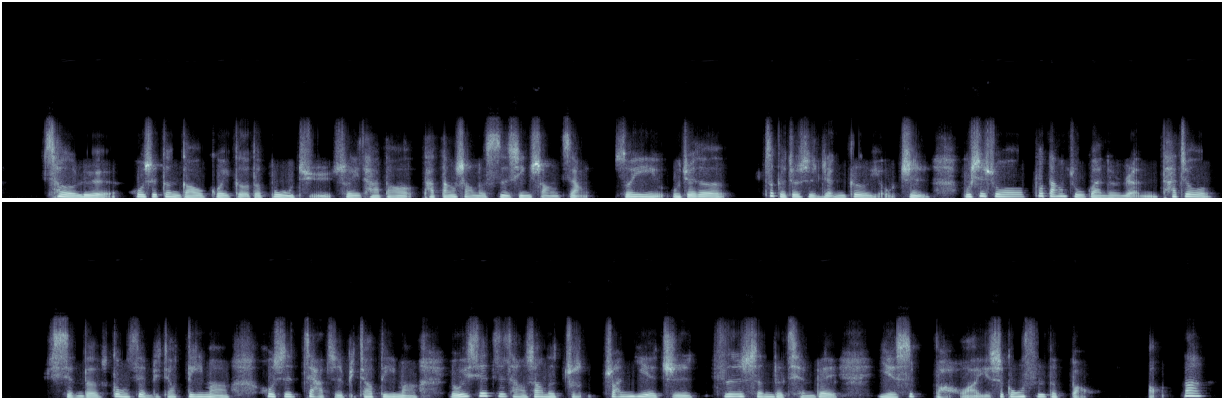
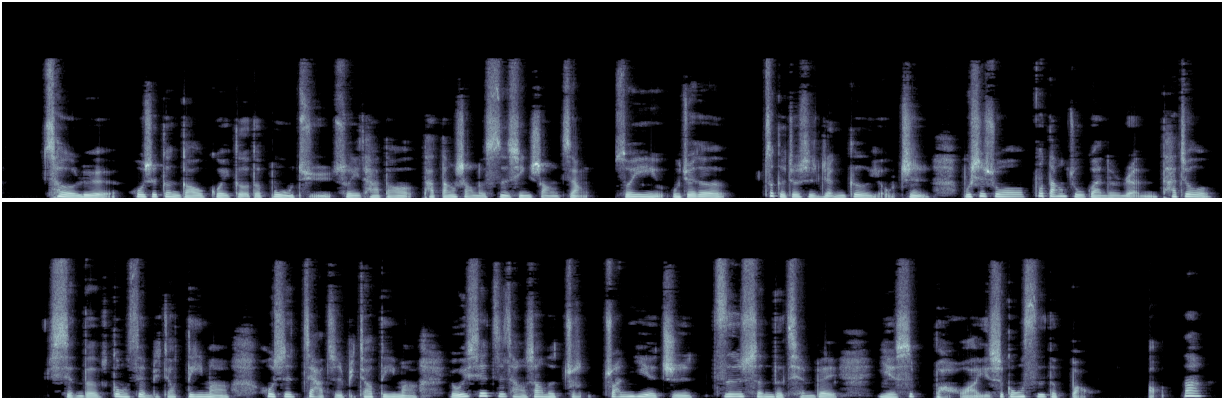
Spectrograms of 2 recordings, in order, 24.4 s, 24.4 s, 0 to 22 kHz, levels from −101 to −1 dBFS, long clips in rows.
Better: second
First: garbled, watery; slightly; nothing above 7.5 kHz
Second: none

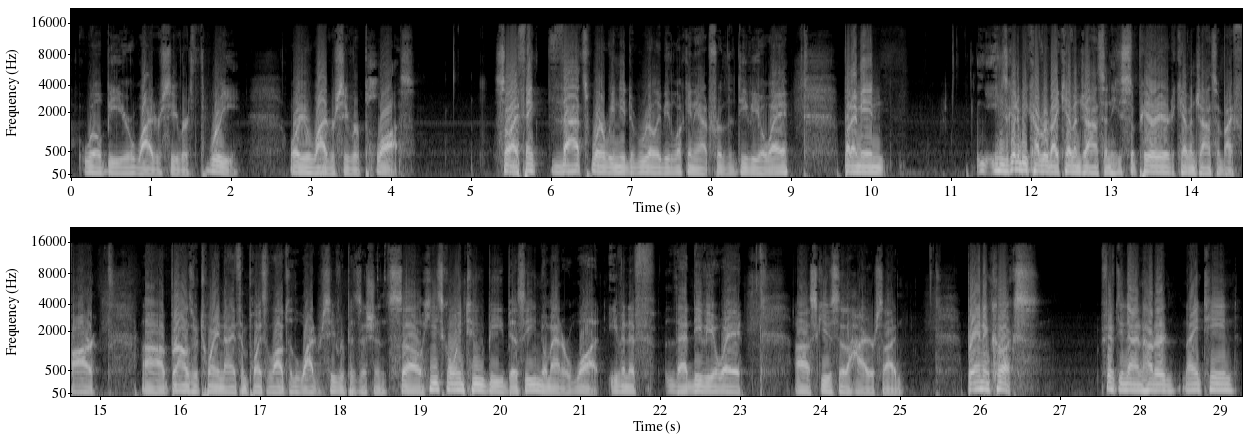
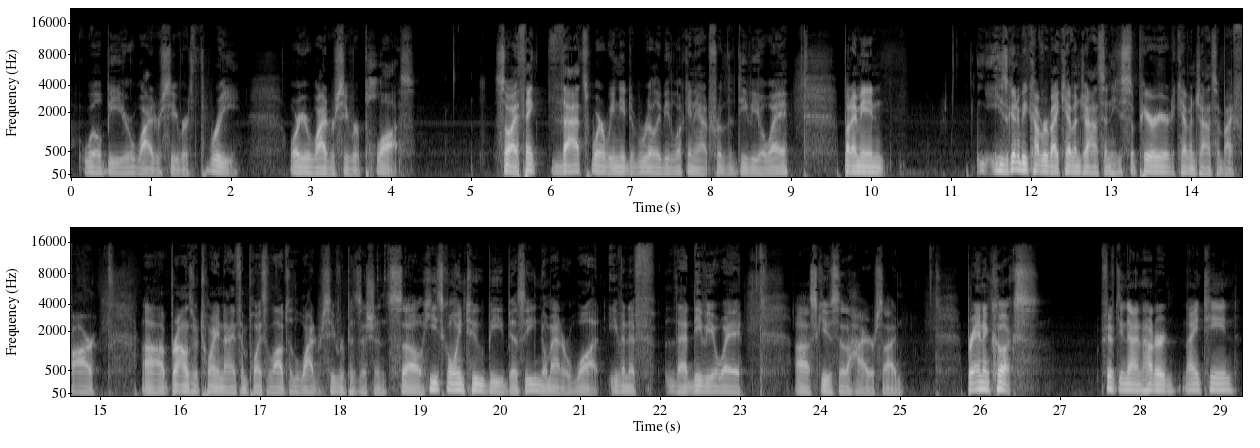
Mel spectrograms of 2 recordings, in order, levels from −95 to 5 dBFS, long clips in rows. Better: second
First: distortion; heavy; 9% of the sound clipped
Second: none

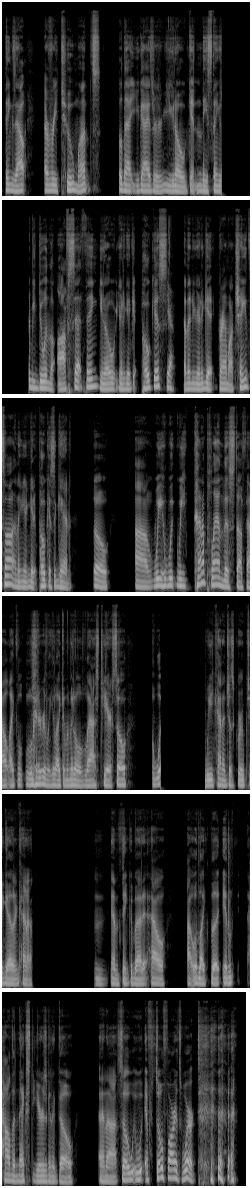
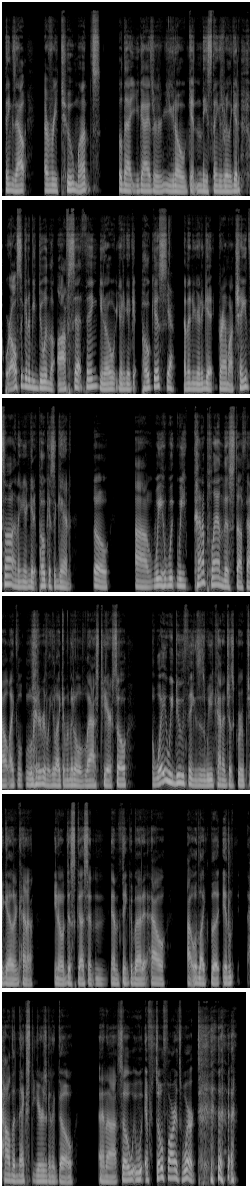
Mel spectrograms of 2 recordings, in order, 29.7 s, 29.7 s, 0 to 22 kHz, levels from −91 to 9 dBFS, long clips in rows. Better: second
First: audio cutting out; at 4.5 s for 1 s, at 18 s for 1 s and at 20 s for 1 s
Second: none

